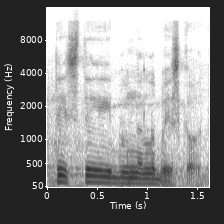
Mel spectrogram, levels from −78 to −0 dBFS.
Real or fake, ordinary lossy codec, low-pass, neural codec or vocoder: real; Opus, 16 kbps; 14.4 kHz; none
